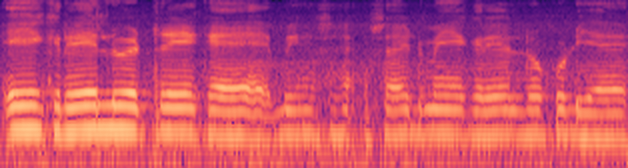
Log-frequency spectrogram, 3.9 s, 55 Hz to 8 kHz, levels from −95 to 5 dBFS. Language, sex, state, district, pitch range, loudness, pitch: Rajasthani, male, Rajasthan, Churu, 150-165 Hz, -15 LUFS, 155 Hz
